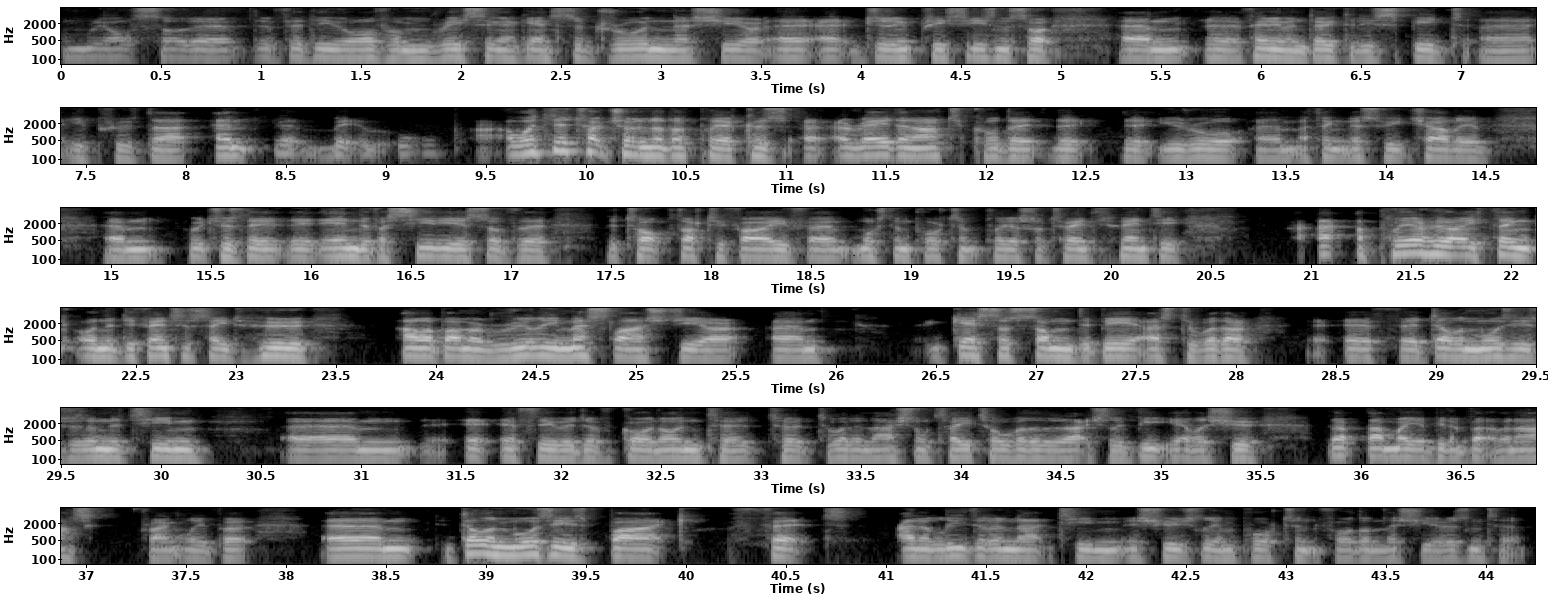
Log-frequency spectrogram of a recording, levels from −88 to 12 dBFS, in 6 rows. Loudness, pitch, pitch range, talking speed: -24 LUFS, 115 Hz, 115-125 Hz, 215 wpm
